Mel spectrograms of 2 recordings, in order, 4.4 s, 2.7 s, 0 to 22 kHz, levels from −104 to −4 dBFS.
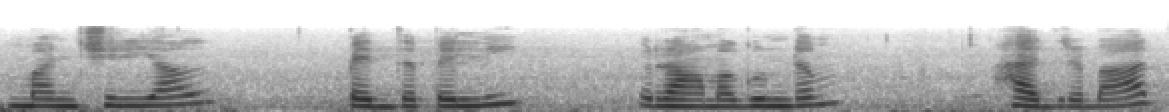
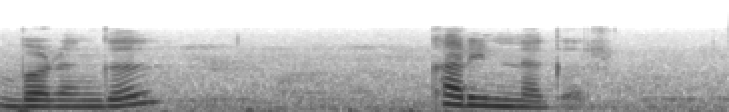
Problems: constant background noise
